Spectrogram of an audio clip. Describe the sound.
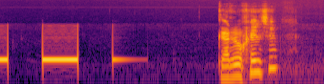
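A telephone busy tone after a call line cuts off, three steady beeps with the last one short and fading, followed by a voice speaking.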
